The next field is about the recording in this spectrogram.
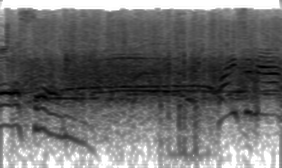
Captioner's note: audience cheering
